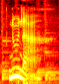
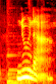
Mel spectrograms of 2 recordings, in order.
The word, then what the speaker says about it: 누나: first syllable is new sexy boy is na pronounce it with me Nuna Nuna again a word for today is Nuna this is a term for sister but this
